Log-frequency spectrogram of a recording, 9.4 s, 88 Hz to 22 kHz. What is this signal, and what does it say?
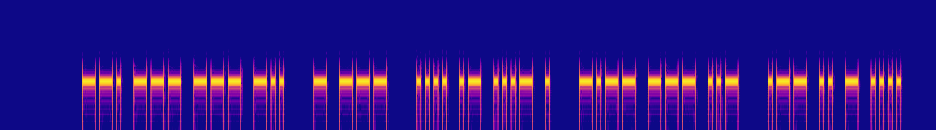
Morse code, heard as a keyed tone, about 28 wpm, 700 Hz. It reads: GOOD TO HAVE YOU WITH
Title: Sets of 5 Words Encore2 28wpm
